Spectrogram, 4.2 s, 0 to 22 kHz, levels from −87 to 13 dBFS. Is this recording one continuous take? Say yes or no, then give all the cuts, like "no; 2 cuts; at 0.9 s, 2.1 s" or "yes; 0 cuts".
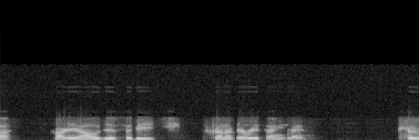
no; 4 cuts; at 1.3 s, 2.0 s, 2.3 s, 2.9 s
